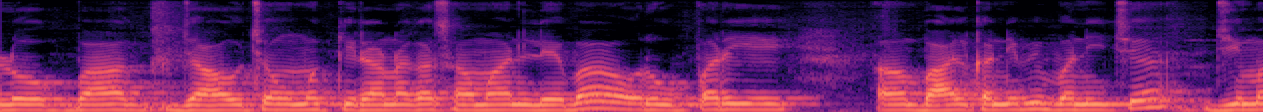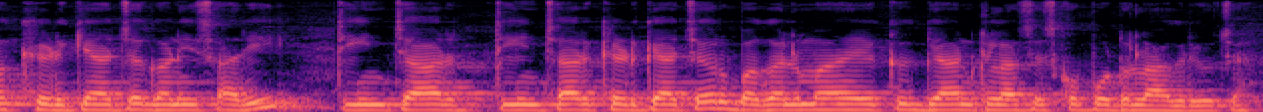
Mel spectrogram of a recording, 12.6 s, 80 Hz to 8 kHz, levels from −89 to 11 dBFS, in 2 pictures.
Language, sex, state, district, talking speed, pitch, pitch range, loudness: Marwari, male, Rajasthan, Nagaur, 165 wpm, 145 Hz, 140-150 Hz, -15 LUFS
